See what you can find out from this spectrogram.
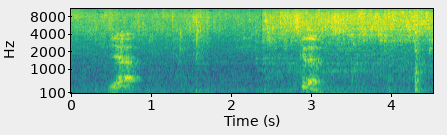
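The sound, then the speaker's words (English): Running tap water fills a container to soak small gadget balls made in China, a steady splashing hiss that grows louder and fuller from about halfway through. “So what you want to do is get some water. You soak the balls here”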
